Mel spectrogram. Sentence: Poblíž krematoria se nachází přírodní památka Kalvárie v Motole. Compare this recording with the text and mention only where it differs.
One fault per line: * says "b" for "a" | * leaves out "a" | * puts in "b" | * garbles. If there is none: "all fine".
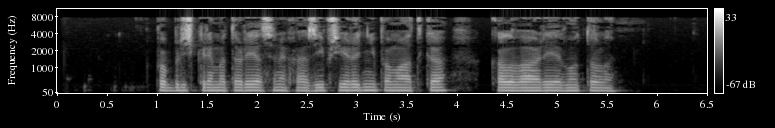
all fine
